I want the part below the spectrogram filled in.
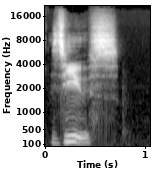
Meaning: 1. The supreme Deity and ruler of all Hellenic gods in Hellenism, husband to Hera 2. A male given name 3. A representative given name for a dog
- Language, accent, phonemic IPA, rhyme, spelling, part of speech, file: English, Received Pronunciation, /zjuːs/, -uːs, Zeus, proper noun, En-uk-zeus.ogg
